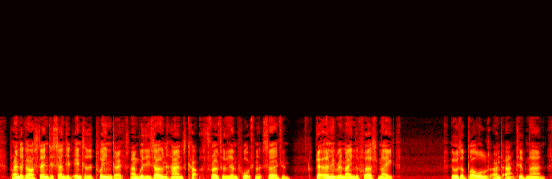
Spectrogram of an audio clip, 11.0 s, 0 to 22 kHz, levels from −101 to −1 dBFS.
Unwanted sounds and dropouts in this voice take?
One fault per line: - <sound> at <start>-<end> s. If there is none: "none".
none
